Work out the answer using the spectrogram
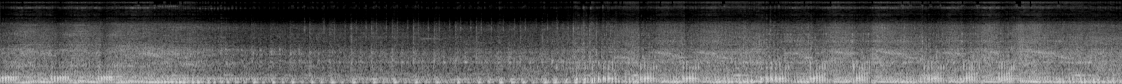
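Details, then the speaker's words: Microbike EXT motorcycle after tune-up adjusting loose tappets that caused loud engine noise: steady, even idle with low thumping beat and no ticking; valvetrain now quiet and healthy. "Yun mga boss amo, wala nang ingay yung makina. So kaya naman pala sobrang ingay kasi maluwag na yung kanyang tappet."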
